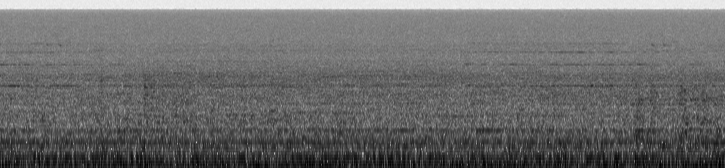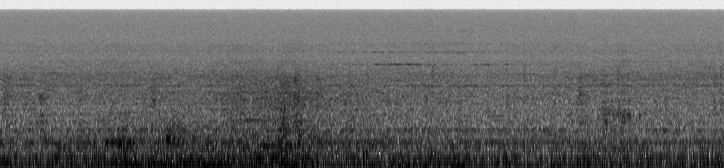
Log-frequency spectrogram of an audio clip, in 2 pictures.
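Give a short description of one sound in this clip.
A tool scrapes softly against a wall.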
